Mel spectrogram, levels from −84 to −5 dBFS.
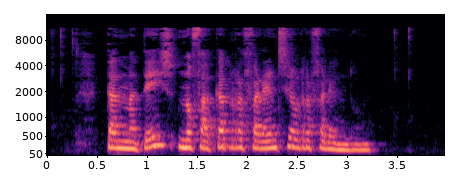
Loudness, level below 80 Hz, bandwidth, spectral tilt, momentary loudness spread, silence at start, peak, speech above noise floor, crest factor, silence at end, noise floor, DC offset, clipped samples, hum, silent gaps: -24 LUFS; -64 dBFS; 11.5 kHz; -5.5 dB/octave; 5 LU; 0.35 s; -10 dBFS; 32 dB; 14 dB; 0.7 s; -55 dBFS; under 0.1%; under 0.1%; none; none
